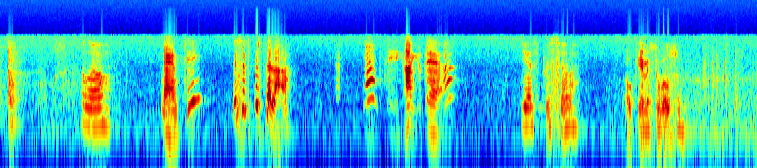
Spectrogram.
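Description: A woman talks calmly into a telephone.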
